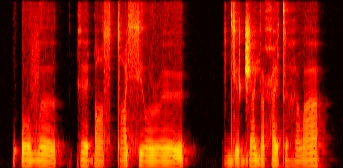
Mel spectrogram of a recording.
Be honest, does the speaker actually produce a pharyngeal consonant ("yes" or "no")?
yes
